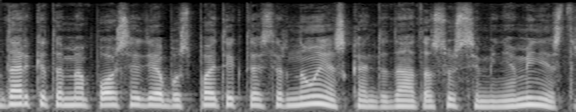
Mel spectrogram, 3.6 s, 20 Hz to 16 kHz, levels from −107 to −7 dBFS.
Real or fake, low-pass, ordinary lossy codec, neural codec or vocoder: real; 14.4 kHz; AAC, 96 kbps; none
